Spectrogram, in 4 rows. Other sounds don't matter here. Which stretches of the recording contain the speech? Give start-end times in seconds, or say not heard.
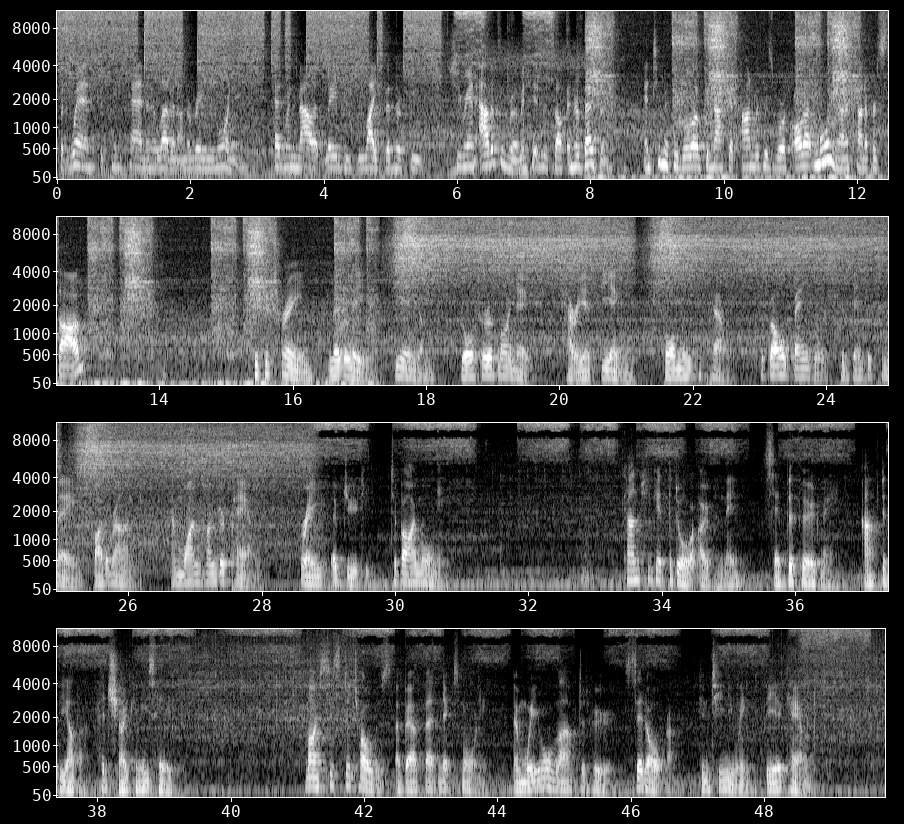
0.1-13.1, 15.3-30.9, 33.4-39.3, 41.1-48.9.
